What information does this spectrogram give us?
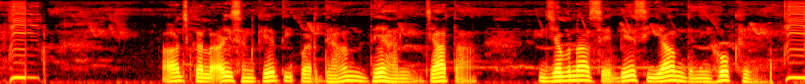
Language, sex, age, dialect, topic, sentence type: Bhojpuri, male, 31-35, Northern, agriculture, statement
